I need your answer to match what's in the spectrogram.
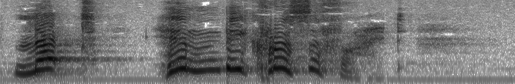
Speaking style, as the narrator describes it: they cried out the more, saying

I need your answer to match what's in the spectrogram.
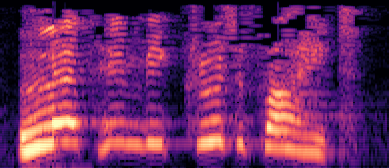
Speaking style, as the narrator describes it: they cried

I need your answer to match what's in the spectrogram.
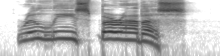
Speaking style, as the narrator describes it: cried the uproarious crowd

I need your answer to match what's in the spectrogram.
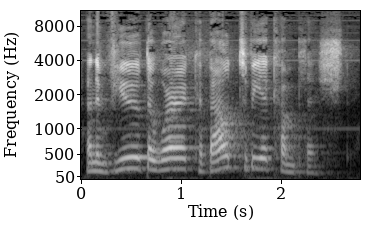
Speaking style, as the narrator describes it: he cried

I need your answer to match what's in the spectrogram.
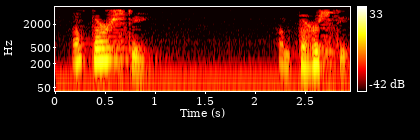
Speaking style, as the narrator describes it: he cries out his last words of active obedience

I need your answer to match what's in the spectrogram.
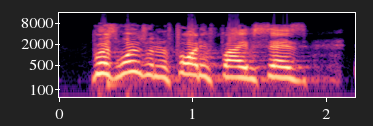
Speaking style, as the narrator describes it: he cried with his whole heart

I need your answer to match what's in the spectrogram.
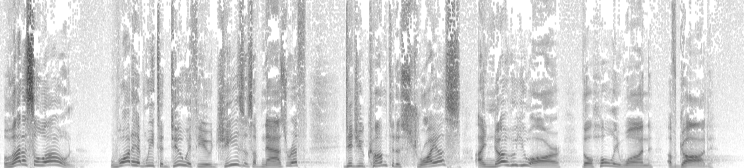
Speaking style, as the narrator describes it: cried out, saying

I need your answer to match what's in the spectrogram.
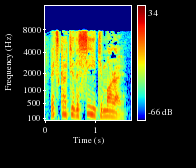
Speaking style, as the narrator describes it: I whispered the words

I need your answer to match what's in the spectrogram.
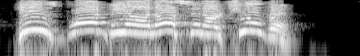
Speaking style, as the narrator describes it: The ones who had yelled

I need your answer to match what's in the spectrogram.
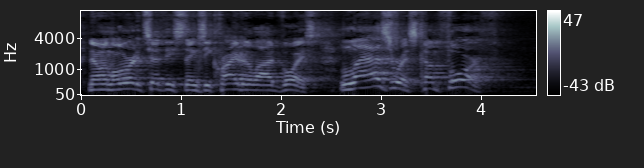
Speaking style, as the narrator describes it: Jesus shouted with a loud voice

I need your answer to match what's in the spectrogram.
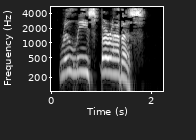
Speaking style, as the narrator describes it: cried the uproarious crowd

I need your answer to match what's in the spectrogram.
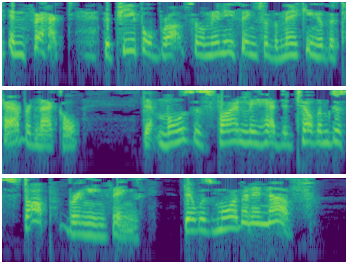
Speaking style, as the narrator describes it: He stops and laughs and then says

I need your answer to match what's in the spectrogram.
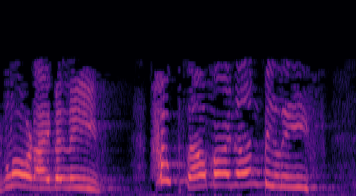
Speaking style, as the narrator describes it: the father of the child cried out and said with tears

